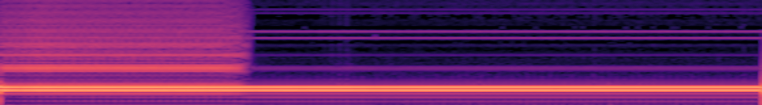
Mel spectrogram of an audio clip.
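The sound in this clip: Telephone line tones while a call is being dialed: a steady, continuous electronic tone holds for the whole stretch, with a burst of extra noise layered over it at the start.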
